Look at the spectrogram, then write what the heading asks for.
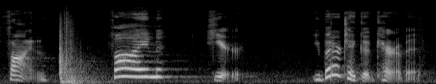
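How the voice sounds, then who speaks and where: A highly animated young woman companion played by an actress in a fantasy game. She is playful, evasive and excitable, with a sulky edge. The voice is fairly high and sits in long reverb. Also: slow, heavily acted. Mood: evasive, grudging. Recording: noisy, long hall reverb.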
